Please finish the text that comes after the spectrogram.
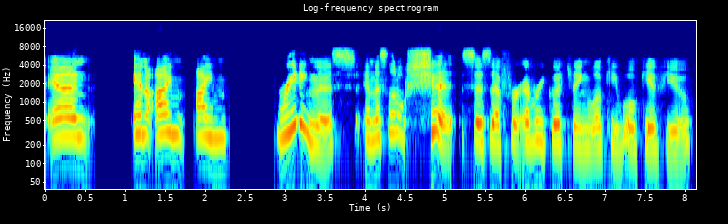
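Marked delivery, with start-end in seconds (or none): none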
